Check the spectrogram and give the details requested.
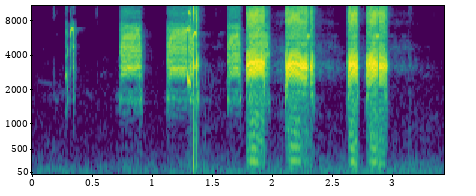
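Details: Black francolin call meant to excite the bird into breeding mood: a series of about eight harsh, rasping, buzzy notes, starting short and soft and growing louder and longer, with the last notes in quick pairs.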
